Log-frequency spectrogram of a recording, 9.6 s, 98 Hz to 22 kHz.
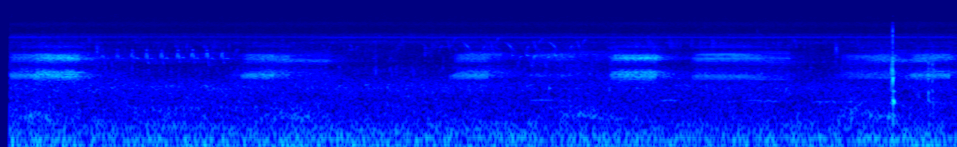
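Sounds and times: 
Cope's gray treefrog giving short harsh buzzy trills: 0:00.1 - 0:01.0, 0:02.3 - 0:03.4, 0:04.5 - 0:09.5
steady background hiss: 0:00.1 - 0:09.5.

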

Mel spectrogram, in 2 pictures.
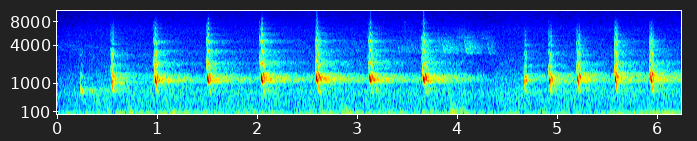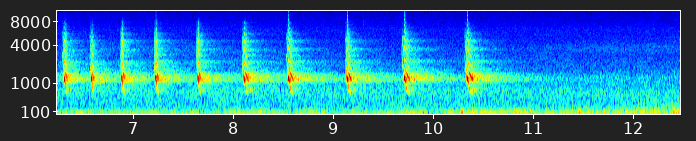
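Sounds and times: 
turkey gobbling call in the woods: 0:00.2 - 0:10.8.

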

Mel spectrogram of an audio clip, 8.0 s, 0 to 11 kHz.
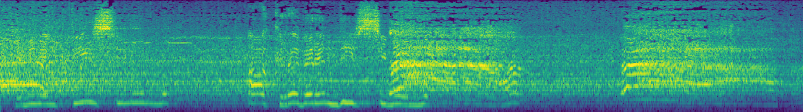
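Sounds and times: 
speech: 0:00.2 - 0:01.9, 0:02.4 - 0:04.8
man screaming in anguish: 0:03.9 - 0:05.2, 0:06.2 - 0:08.0.

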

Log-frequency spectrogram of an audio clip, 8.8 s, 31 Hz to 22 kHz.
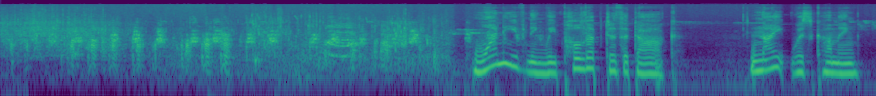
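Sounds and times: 
ducks landing on river water: 0:00.0 - 0:04.6
ducks quacking: 0:00.0 - 0:05.3
speech: 0:04.7 - 0:06.8, 0:07.5 - 0:08.7.

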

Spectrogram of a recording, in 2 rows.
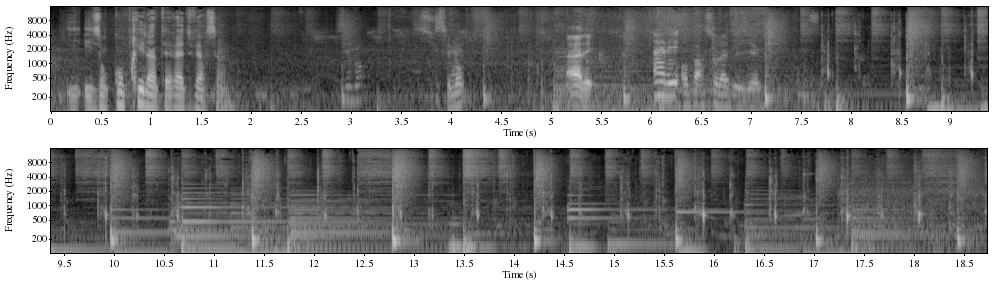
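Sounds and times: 
speech: 0:00.2 - 0:02.0, 0:04.0 - 0:04.4, 0:05.0 - 0:07.3
horse-drawn cart wheels and fittings creaking and rattling: 0:06.0 - 0:18.7
horse hooves clopping while pulling a cart: 0:06.1 - 0:18.7.

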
